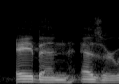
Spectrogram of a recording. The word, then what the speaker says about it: Ebenezer: And so the contraction of the two words gives us the name Ebenezer, which is actually the way it should be pronounced.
